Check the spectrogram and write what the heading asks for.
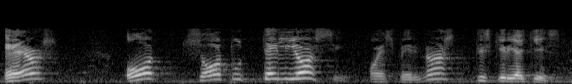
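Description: A man preaching a sermon as a priest, reading scripture and arguing with imagined objectors in a rhetorical, questioning manner. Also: on the high side. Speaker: priest teaching a congregation. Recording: dull lo-fi recording.

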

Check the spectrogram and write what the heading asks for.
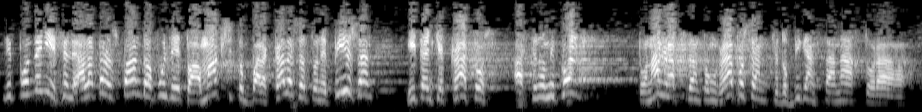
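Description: A very high, very bright male voice preaches a folksy story as a sermon, using repeated phrases and building exhortations in a sing-song cadence. The sound resembles a dull radio broadcast with a long hall reverb.

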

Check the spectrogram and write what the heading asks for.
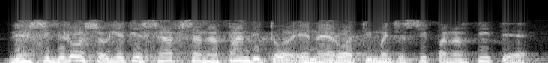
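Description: A man preaching a sermon with a dramatic delivery, repeating phrases and swinging between loud outbursts and hushed asides. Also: on the high side. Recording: echoey hall, dull lo-fi recording.

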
